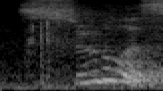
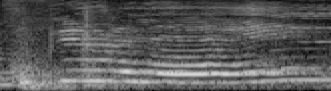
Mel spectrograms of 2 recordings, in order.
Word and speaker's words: Pseudolus: But Pseudolus said... Pseudolus, I might have known. Hero, master! Pseudolus! Pseudolus! Yes, Hysterium. Pseudolus! You know, pronounced perfectly. A lot of people say pseudolus, and I hate it.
